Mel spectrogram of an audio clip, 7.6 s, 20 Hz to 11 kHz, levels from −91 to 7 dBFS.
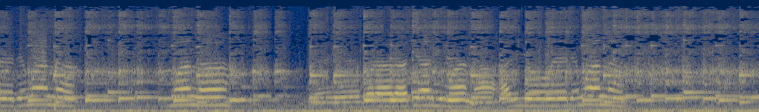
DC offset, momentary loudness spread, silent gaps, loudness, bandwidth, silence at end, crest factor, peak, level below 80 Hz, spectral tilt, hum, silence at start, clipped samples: under 0.1%; 8 LU; none; -19 LUFS; 9.4 kHz; 0 s; 14 dB; -4 dBFS; -30 dBFS; -5.5 dB/octave; 50 Hz at -30 dBFS; 0 s; under 0.1%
